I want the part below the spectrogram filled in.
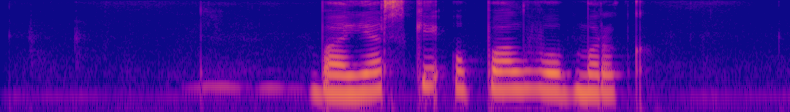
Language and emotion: Russian, neutral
